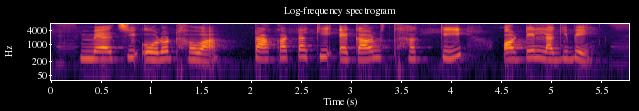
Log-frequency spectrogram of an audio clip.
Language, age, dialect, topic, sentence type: Bengali, <18, Rajbangshi, banking, question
